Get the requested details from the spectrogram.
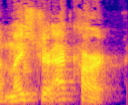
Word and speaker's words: Meister Eckhart: Meister Eckhart.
